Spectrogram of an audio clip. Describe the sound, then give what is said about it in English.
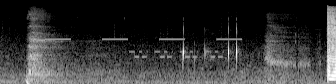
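A mobile phone notification chimes from Mark Alan Nichols' unlocked phone, left on the same settings under crime scene protocol: a run of short, bright electronic beeps with a few sharp clicks. A breathy sigh comes just before it and another after it, and no one talks. “Can someone come and mute Nichols' phone? Or change the bloody notification sound?”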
